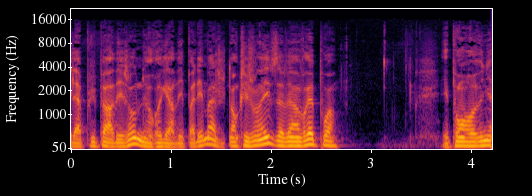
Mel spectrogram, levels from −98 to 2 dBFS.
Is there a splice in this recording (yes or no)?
yes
